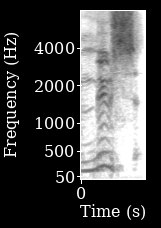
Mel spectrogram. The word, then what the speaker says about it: Mous: It's called Moose Backpacks, and it's spelled MOUS Backpacks.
